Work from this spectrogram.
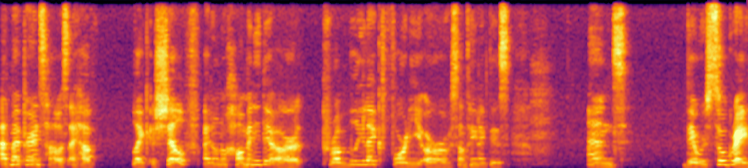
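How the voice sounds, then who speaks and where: A woman with a fairly high pitch speaks in a monotone, flat way at a moderate pace, leaving long, frequent pauses. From France, Alsace. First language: French. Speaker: booktuber. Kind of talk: casual vlog chat.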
